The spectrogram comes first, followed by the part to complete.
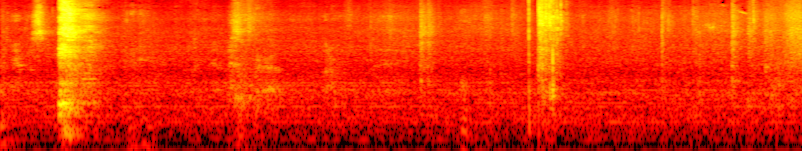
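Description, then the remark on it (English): A sharp, loud cough bursts out near the start, followed several seconds later by a second, slightly softer cough against a quiet, murmuring background. “Just to be clear, that cough is...”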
